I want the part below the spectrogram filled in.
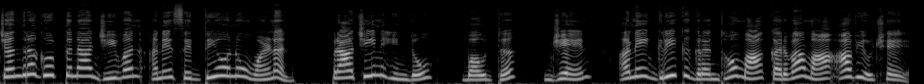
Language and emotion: Gujarati, neutral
